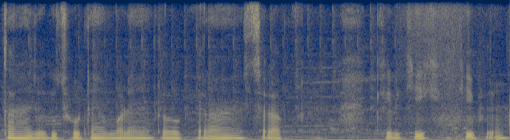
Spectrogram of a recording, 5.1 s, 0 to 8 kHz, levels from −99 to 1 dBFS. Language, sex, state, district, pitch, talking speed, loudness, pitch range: Hindi, male, Maharashtra, Chandrapur, 125 Hz, 95 wpm, -32 LUFS, 115-130 Hz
